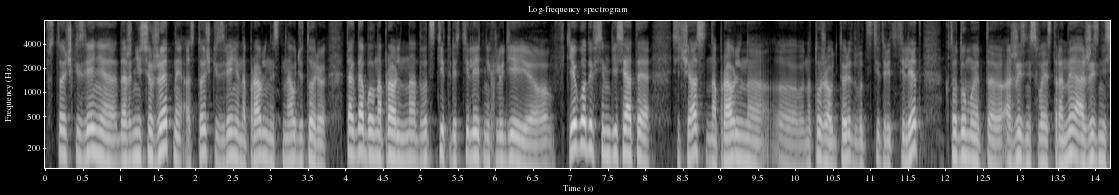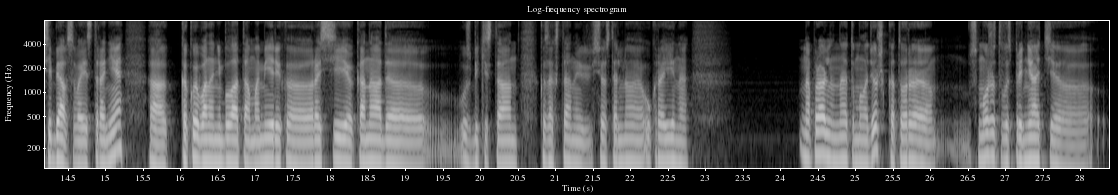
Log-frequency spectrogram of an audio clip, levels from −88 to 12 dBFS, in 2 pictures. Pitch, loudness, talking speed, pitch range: 135 Hz, -19 LUFS, 150 wpm, 125-150 Hz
